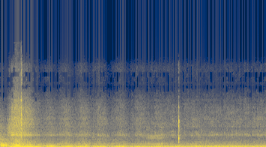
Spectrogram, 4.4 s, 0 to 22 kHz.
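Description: C3 Corvette V8 engine firing up and settling into a steady idle, with a single light click about three seconds in.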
